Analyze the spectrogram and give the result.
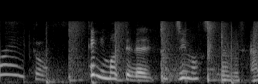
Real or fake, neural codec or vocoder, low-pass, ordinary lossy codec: fake; codec, 16 kHz, 1 kbps, X-Codec, HuBERT features, trained on balanced general audio; none; none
